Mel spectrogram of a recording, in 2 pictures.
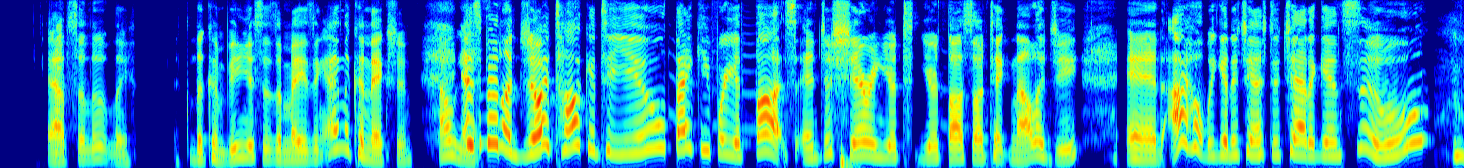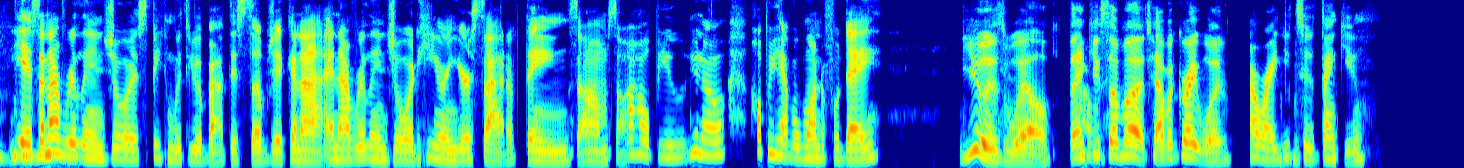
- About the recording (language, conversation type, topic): English, unstructured, How does technology shape your daily habits and help you feel more connected?
- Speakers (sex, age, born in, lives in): female, 40-44, United States, United States; female, 70-74, United States, United States
- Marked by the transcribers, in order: other background noise; drawn out: "soon"; chuckle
